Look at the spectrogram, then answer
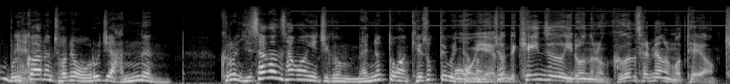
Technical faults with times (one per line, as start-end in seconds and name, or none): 2.90-7.31 switching supply whistle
